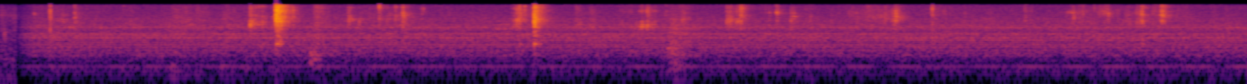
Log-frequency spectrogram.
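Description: Kitchen knife slicing a green bell pepper on a plastic cutting board: a few sharp knocks of the blade on the board, the loudest about a second and a half in, over a steady hum.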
